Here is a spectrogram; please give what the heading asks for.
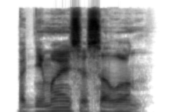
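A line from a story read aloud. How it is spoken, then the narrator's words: Quiet speech. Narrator (Russian): тихо проговорил я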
